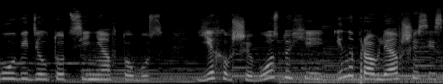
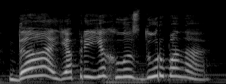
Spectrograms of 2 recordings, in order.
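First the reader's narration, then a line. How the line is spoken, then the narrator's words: Shouted reply. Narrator (Russian): закричал в ответ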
